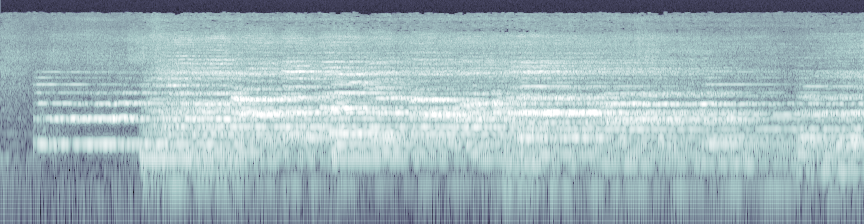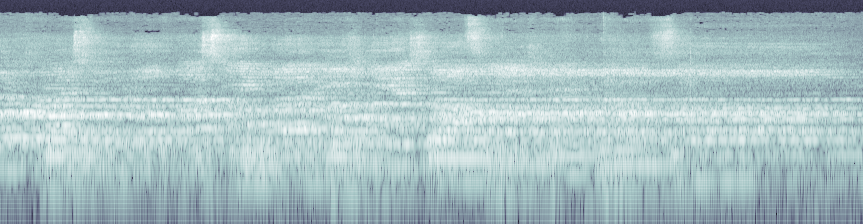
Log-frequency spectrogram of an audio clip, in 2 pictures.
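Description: Mixed choir of men's and women's voices singing a German song in several-part harmony, holding sustained chords. A few voices enter just after the start and the full choir comes in about a second later; crisp 's' consonants stand out in the second half.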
